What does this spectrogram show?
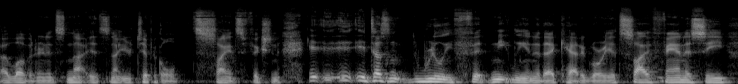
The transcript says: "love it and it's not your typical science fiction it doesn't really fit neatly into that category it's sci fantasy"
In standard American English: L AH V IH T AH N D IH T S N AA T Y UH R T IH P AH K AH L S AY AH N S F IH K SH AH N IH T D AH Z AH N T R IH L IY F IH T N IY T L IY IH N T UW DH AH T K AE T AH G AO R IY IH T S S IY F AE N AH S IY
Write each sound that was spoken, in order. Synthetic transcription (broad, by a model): L AH V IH T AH N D IH T S N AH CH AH R T IH P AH K L S AY AH N S F IH K SH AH N IH T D AH Z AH N T R IH L IY F IH T N IY T L IY IH N T UW DH AH T K AE T AH G AO R IY IH T S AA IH F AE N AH S IY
